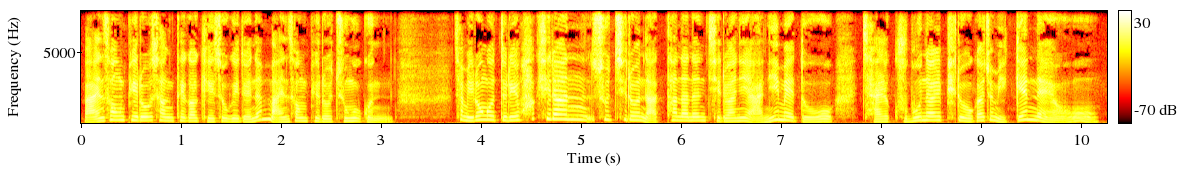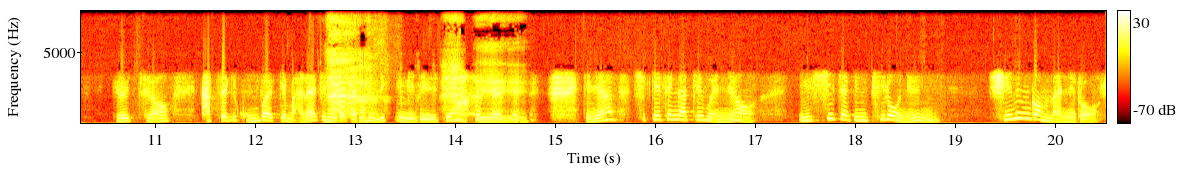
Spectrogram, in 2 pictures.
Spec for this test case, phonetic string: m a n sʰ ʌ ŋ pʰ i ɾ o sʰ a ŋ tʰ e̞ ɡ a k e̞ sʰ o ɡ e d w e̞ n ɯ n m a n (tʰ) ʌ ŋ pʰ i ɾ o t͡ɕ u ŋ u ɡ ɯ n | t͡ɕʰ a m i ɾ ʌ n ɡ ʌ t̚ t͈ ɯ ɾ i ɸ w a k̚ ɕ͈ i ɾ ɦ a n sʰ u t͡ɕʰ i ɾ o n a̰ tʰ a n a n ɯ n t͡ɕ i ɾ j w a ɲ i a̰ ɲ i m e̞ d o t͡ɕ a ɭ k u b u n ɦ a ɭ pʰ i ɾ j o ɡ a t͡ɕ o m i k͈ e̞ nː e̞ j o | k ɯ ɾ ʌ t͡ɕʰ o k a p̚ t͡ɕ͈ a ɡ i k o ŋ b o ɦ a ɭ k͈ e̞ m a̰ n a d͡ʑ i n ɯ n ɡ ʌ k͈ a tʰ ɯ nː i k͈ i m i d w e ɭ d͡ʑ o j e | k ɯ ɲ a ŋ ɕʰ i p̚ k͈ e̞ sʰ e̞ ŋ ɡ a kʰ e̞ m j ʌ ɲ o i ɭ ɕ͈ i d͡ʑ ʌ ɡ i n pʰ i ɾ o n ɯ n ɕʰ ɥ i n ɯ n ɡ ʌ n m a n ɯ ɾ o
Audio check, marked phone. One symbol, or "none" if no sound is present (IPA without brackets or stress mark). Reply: sʰ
